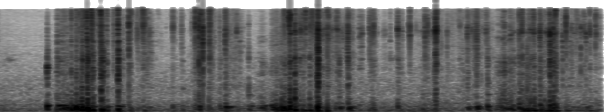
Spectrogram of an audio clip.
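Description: A utility knife blade shaves thin flakes from a solid rectangular stamped Hacisakir soap bar, gold-painted on the surface and white inside, held in the hand. Repeated short bursts of dry, crisp scraping and crackling rise bright above a soft low body, with quiet pauses between strokes and almost no ring.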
